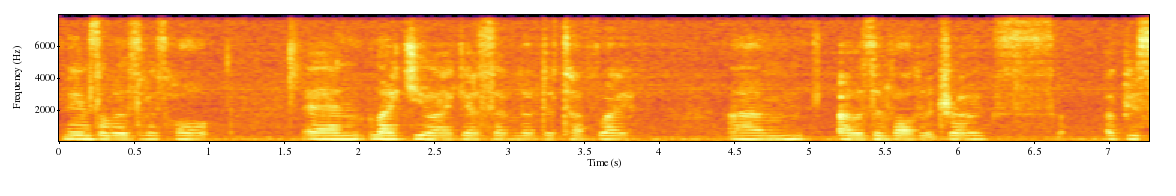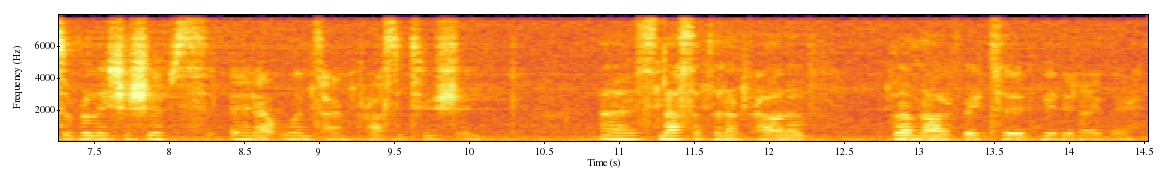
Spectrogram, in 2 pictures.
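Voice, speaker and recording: Actress as a frank woman in her twenties, flat delivery, noisy sound. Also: medium pitch, normal speed, natural voice. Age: 20s. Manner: frank, even-toned. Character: tough 25-year-old woman with a hard past. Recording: noisy indie film audio.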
